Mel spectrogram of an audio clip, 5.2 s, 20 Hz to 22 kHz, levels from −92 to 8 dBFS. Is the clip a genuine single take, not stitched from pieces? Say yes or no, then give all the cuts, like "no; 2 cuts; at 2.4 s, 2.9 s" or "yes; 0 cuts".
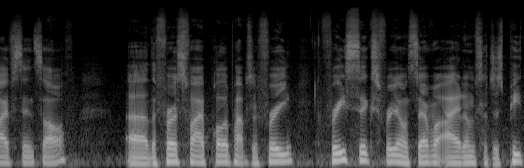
yes; 0 cuts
